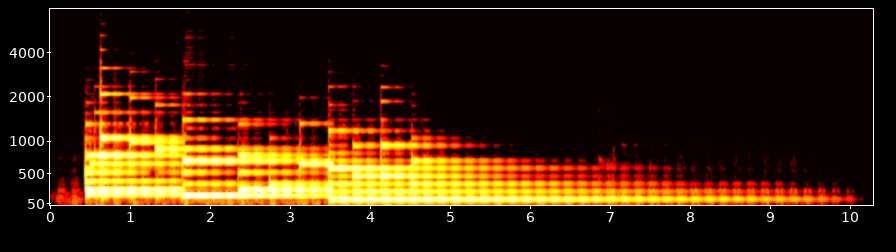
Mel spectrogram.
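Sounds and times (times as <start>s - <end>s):
keyboard playing: 0.4s - 8.2s.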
